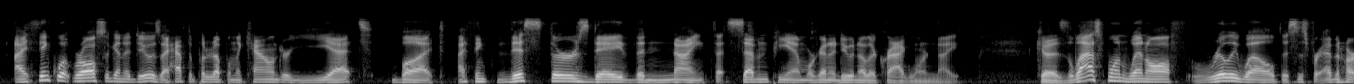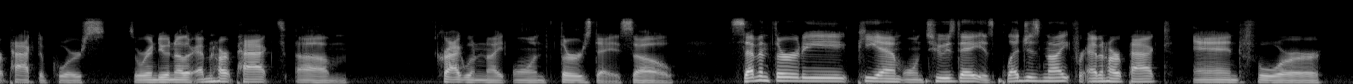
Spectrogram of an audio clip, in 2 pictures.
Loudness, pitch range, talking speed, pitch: -22 LUFS, 100-135 Hz, 170 wpm, 110 Hz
